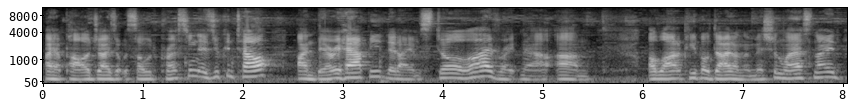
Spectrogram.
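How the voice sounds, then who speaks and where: A young man talking casually to camera in a video diary, playful, animated and boastful. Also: mid-range voice, fairly quick. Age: young adult. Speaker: video diarist in a zombie tag game. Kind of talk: casual vlog talk to camera. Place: small indoor room. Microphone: webcam or laptop mic at arm's length. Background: rock song playing.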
